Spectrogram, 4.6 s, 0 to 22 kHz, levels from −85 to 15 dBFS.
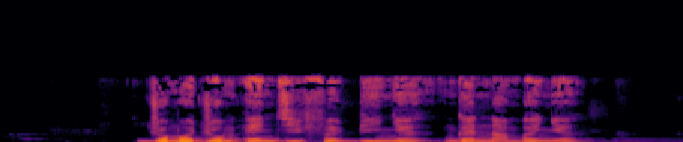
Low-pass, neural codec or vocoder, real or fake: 9.9 kHz; none; real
